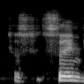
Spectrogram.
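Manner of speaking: usual speaking voice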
